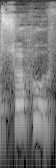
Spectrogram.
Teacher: ہو باریک ہے، ہے کا مخرج پکڑیں گے، صاد کا بھی پکڑ کے گولائی دیں گے، ہے کا بھی، ہے واسط الحلق سے ادا ہوگا، گولائی دیں گے. باریک ہے.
